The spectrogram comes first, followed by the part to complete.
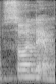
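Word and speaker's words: solemn: इसीलिए ऐसे वर्ड को हम कहते हैं आटम, सोलेम, कालम, डैम, हिम, कंडेम, यानी इन सभी वर्ड्स में लेटर एन साइलेंट होता है।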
